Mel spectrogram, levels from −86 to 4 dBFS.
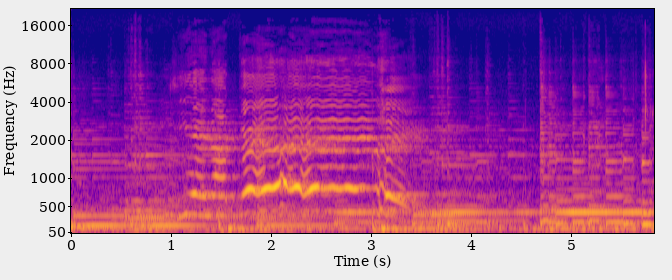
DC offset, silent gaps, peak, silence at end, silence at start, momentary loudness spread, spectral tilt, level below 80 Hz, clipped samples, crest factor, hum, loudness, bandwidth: under 0.1%; none; -2 dBFS; 0 s; 0 s; 13 LU; -6 dB/octave; -44 dBFS; under 0.1%; 14 dB; none; -16 LUFS; 15.5 kHz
